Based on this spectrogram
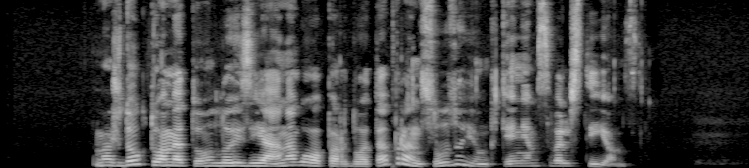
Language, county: Lithuanian, Alytus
